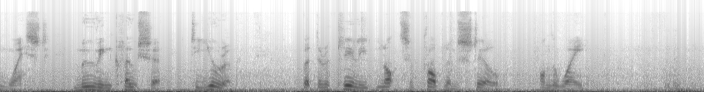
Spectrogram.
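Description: A middle-aged man speaks calmly up close.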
